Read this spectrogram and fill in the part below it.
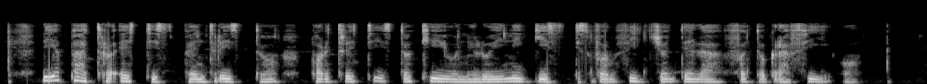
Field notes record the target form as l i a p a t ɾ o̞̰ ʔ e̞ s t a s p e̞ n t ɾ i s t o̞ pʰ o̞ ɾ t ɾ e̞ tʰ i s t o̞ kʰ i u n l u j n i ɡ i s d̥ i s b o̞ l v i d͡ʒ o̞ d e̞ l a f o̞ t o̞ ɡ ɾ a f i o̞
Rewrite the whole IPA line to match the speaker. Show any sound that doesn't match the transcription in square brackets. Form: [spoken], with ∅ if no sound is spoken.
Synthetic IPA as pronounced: l i a p a t ɾ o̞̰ ʔ e̞ s t [i] s p e̞ n t ɾ i s t o̞ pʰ o̞ ɾ t ɾ e̞ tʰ i s t o̞ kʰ i u n l u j n i ɡ i s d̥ i s [v] o̞ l v i d͡ʒ o̞ d e̞ l a f o̞ t o̞ ɡ ɾ a f i o̞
